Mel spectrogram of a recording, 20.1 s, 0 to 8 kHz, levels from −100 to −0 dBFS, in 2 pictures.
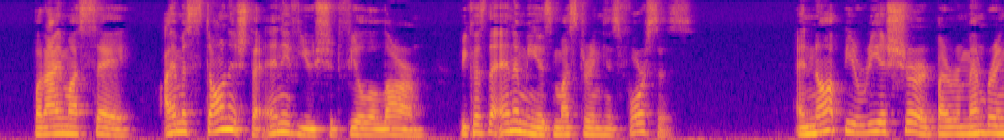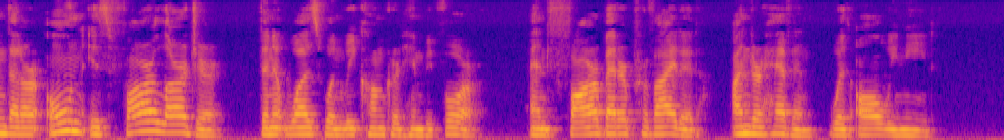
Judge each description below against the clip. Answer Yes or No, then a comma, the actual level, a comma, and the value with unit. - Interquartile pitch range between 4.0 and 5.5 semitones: Yes, average, 4.7 semitones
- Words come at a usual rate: Yes, average, 150 wpm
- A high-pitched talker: No, medium, 145 Hz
